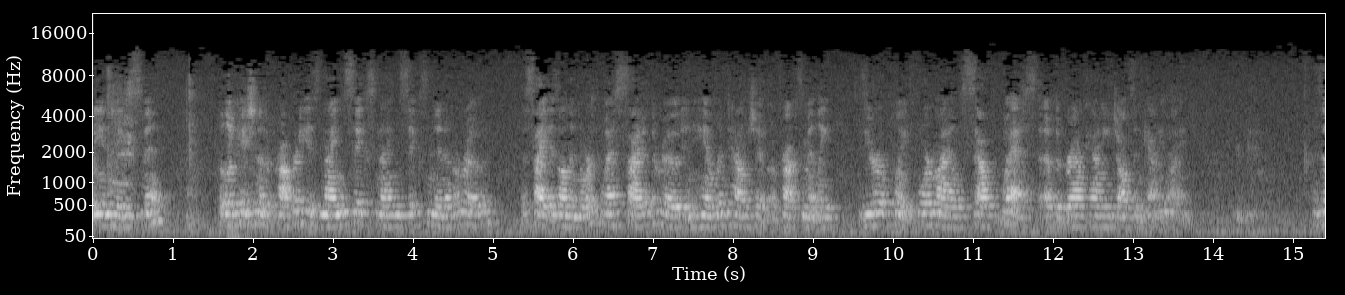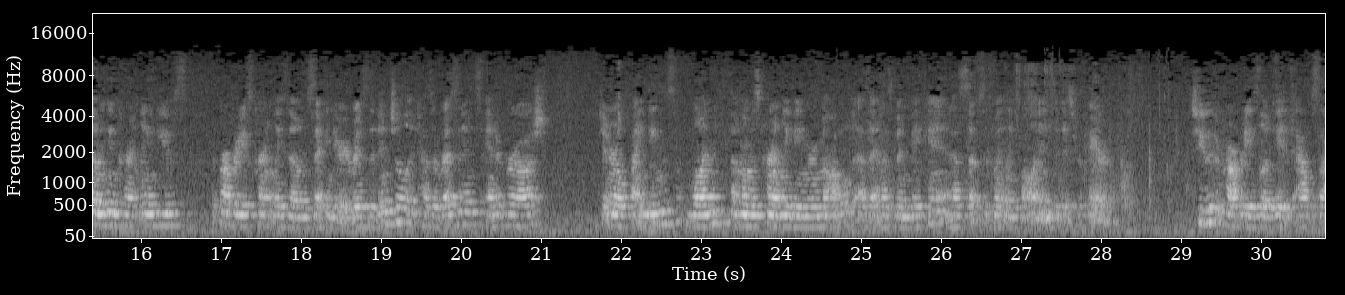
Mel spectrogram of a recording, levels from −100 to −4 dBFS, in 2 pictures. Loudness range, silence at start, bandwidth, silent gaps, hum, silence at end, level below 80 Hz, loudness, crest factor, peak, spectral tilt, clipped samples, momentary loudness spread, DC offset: 5 LU; 0 s; 12.5 kHz; none; none; 0 s; -64 dBFS; -31 LUFS; 20 dB; -12 dBFS; -5 dB/octave; under 0.1%; 16 LU; under 0.1%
